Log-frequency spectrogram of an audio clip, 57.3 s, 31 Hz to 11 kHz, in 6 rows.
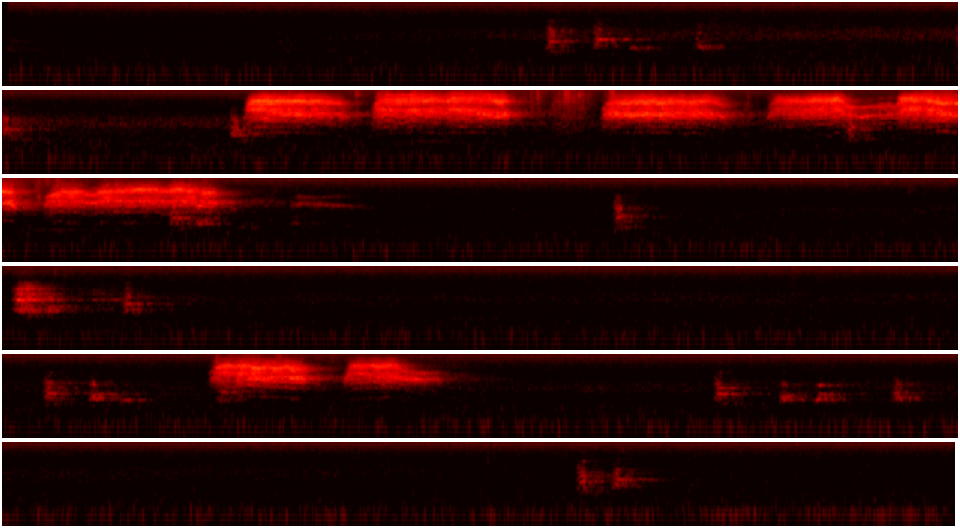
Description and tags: night-cat-fight
Tonight, about 0:30 GMT+2 while recording in the middle of the woods (only 2 houses around) 2 dogs were harassing some cat.
The cat is alive and safe right now (9 hours since recording have passed)
Recorder: h1n + windshield.
cat, night, dog, woods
